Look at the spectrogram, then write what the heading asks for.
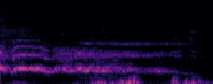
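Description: A rooster crows near a small chicken coop on rural farmland, one long drawn-out call close by and loud, with faint rustling underneath.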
